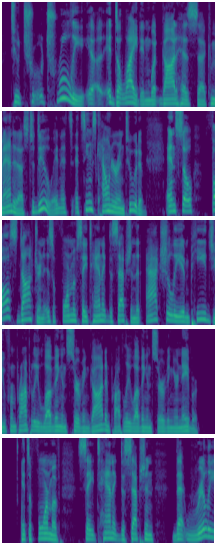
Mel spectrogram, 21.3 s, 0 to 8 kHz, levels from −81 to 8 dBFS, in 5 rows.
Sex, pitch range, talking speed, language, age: male, 110-155 Hz, 150 wpm, English, 30-49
